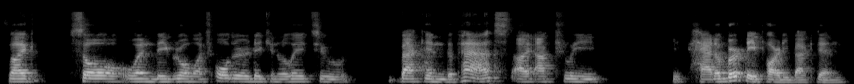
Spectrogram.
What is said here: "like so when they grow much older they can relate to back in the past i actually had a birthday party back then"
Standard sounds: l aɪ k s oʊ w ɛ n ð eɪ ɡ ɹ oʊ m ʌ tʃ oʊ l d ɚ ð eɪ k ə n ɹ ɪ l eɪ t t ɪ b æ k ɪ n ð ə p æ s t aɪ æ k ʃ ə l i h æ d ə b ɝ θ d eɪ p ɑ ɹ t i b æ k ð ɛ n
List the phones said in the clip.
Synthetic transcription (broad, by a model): l aɪ k s oʊ w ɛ n ð eɪ ɡ ɹ oʊ m ʌ tʃ oʊ l d ɚ ð eɪ k ə n ɹ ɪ l eɪ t t ɪ b æ k ɪ n ð ə p æ s t aɪ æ k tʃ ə l i h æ d ə b ɝ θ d eɪ p ɑ ɹ t i b æ k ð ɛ n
